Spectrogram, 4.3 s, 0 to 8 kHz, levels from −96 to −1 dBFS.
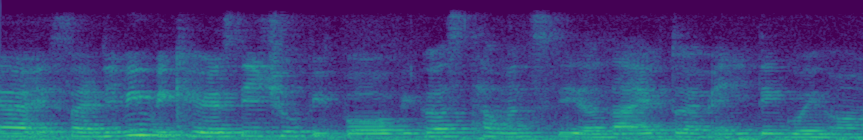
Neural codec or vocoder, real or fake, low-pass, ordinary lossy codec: none; real; 7.2 kHz; none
